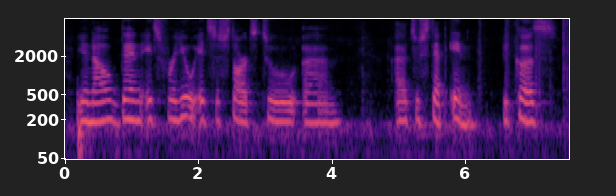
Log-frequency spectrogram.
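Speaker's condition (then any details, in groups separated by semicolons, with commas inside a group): No condition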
